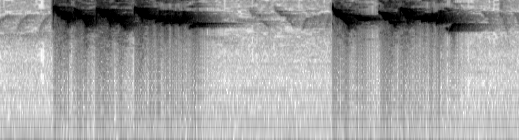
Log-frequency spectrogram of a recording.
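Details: White-eye song meant to stimulate caged white-eyes that are reluctant to sing: two energetic, high-pitched twittering bursts of quick down-slurred notes, each about one and a half seconds long, with brief silence between them.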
